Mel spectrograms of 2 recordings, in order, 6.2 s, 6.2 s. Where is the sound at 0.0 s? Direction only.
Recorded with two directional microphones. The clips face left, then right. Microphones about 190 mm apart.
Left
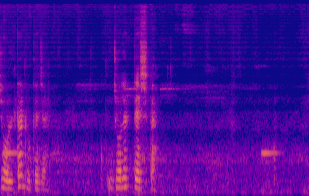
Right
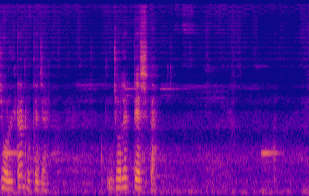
10° right (ahead or behind).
